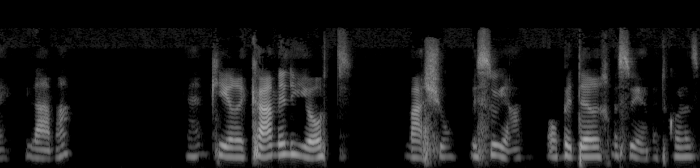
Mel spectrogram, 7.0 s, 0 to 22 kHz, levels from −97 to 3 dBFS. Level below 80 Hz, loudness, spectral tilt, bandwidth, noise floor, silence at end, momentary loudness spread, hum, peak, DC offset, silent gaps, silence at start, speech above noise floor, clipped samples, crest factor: -80 dBFS; -40 LUFS; -2 dB/octave; 12 kHz; -77 dBFS; 0 s; 19 LU; none; -16 dBFS; under 0.1%; none; 0 s; 35 dB; under 0.1%; 26 dB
